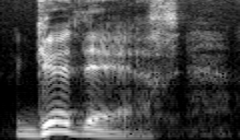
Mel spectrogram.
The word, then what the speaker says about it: Goeders: G-O-E-D-E-R-S. Est-ce qu'on prononce Gauders? – Gauders.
